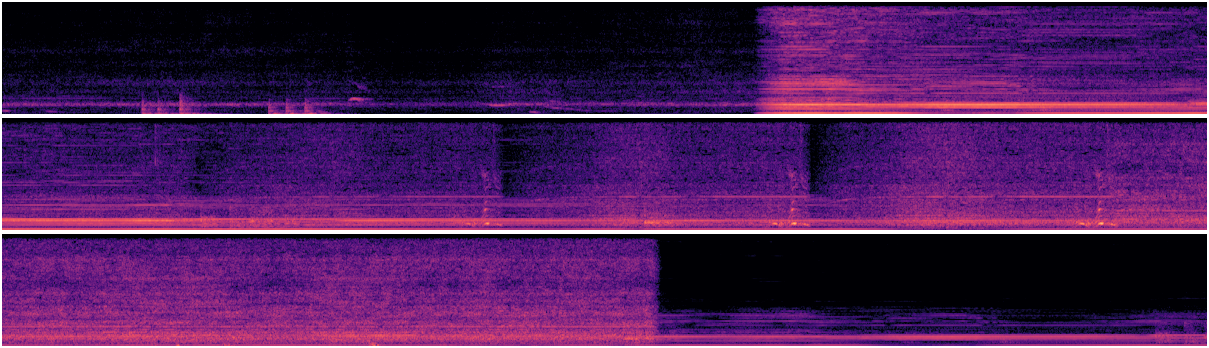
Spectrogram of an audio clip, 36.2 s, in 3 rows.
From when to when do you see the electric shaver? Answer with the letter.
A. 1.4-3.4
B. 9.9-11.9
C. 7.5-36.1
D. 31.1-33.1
C.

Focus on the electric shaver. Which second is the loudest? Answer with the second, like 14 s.
10 s.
